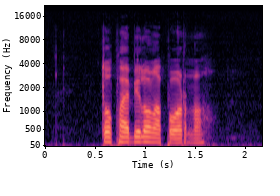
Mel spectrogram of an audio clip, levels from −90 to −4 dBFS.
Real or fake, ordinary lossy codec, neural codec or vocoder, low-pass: fake; none; vocoder, 44.1 kHz, 128 mel bands, Pupu-Vocoder; 19.8 kHz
